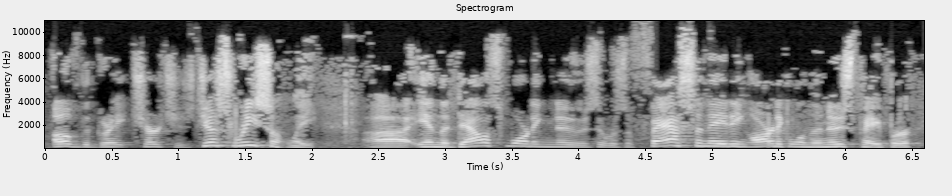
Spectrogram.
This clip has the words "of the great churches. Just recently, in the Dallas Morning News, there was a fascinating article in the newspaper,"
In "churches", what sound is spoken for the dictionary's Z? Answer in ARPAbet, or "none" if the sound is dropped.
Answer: Z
